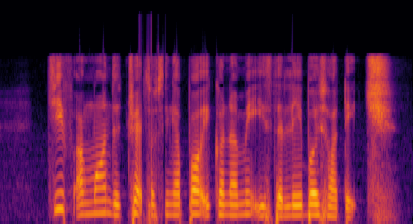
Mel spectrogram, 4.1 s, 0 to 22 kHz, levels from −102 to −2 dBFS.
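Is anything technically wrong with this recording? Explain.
Yes. From 1.40 to 1.66 s the speech is torn by a burst of processor overload crackle: the processor repeatedly misses buffer deadlines, each miss dropping roughly 10 ms to silence with hard edges. About ten gaps cluster tightly and stop when the load passes, unlike a single isolated dropout.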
